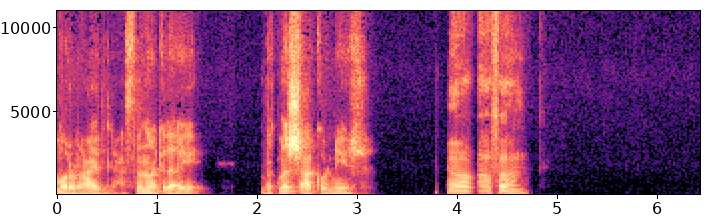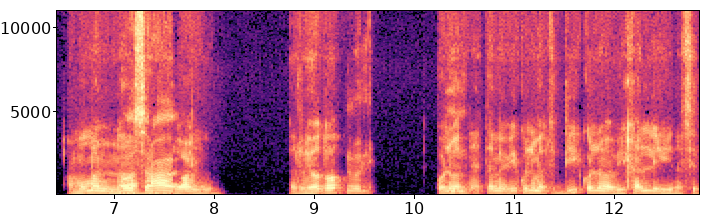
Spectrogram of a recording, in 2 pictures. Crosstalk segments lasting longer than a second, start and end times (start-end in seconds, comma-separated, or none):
none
